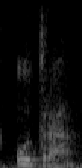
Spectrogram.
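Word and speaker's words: утра: would say do utra say it with me do utra utra morning do UT let's say it again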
